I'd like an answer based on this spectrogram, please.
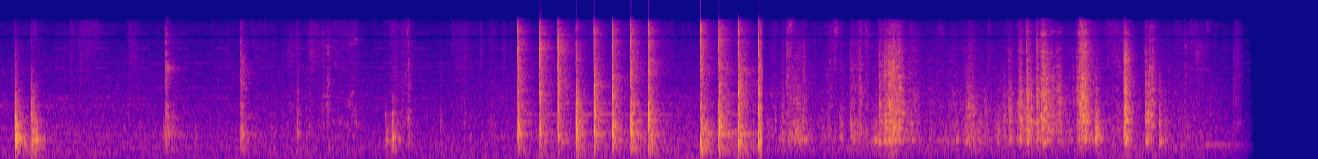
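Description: Hammer blows on the hoop of a wooden barrel as it is driven down the staves. A few single strikes come first, then a fast run of blows at about six a second, and more clustered knocks after that.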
